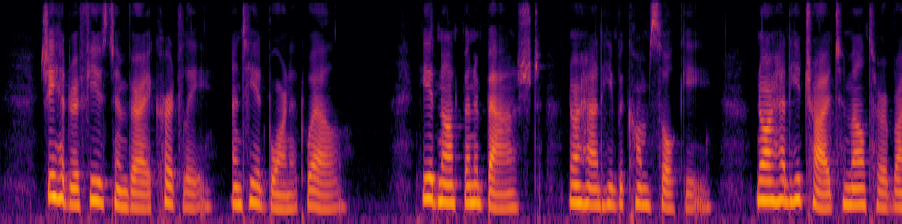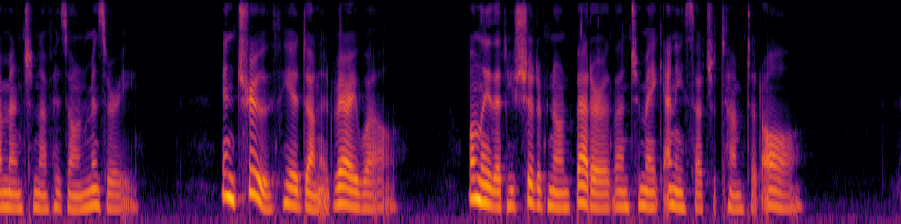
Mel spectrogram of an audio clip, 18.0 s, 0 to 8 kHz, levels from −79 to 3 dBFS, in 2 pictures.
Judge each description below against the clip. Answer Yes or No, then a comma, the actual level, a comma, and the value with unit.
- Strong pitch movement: No, average, 4.2 semitones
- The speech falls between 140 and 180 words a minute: No, average, 195 wpm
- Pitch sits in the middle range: Yes, medium, 165 Hz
